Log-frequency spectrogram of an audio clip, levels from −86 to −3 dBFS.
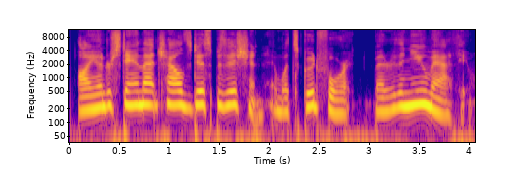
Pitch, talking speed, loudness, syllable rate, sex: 210 Hz, 205 wpm, -15 LUFS, 5.7 syllables/s, female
